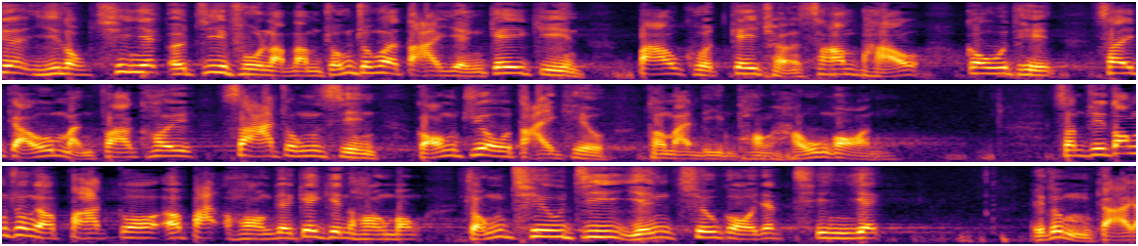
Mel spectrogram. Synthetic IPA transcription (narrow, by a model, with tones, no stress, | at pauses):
jɐ˧jiː˨˧lʊ˨k̚t͡sʰiː˥njɪ˥k̚hɵ˨˧ɥt͡siː˥fuː˨˩lɐ˨˩mlɐ˨˩mt͡sʊ˨˥ŋt͡sʊ˨˥ŋkɛ˧t̪aː˨jːɪ˨˩ŋke˥jkiː˧npaː˥wkʰuː˧t̚ke˥jt͡ʃʰœː˨˩ŋsaː˥mpʰa̰ː˨˥w | ko˥wt̪ʰiː˧t̚sɐ˥jkɐ˨˥wmɐ˨˩nfaː˧kʰɵ˥ɥsaː˥t͡sʊ˥ŋsiː˧nkɔː˨˥ŋt͡ʃyː˥o˧wt̪a̰ː˨jkʰiː˨˩wt̪ʰʊ˨ŋmaː˨˩lḭː˨˩nt̪ʰɔ̰ː˨˩ŋhɐ̰˨˥wŋɔ̰ː˧n | sɐ˨mt͡siː˧t̪ɔː˥ŋt͡sʊ˥ŋjɐ˨˧wpaː˧t̚kɔː˧jɐ˨˧wpaː˧t̚ɦɔː˨ŋkɛː˧ke˥jk̬iː˧nɦɔː˨ŋmʊ˨k̚t͡sʊ˨˥ŋt͡sʰiː˥wt͡siː˥jiː˨˧kɪ˥ŋt͡sʰiː˥wkɔː˧jɐ˥t̚t͡sʰiː˥njɪ˥k̚ | jɪ̰˨k̚t̪o˥m̩˨˩kaː˧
